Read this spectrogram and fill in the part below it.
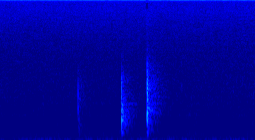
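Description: A china plate clinks down onto a table.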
